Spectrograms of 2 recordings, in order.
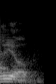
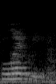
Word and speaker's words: Lev: It's also Lev. It's not Leo.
